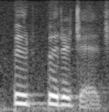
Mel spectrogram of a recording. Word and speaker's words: Buttigieg: And it's interesting, people talk about them, the bees, you know, Bernie, Biden, Beto, and to some extent, Buttigieg, is that how you say it?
